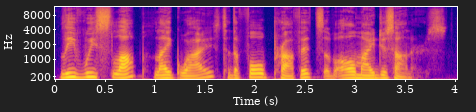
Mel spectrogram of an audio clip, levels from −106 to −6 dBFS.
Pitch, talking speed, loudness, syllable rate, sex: 140 Hz, 180 wpm, -19 LUFS, 5.0 syllables/s, male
